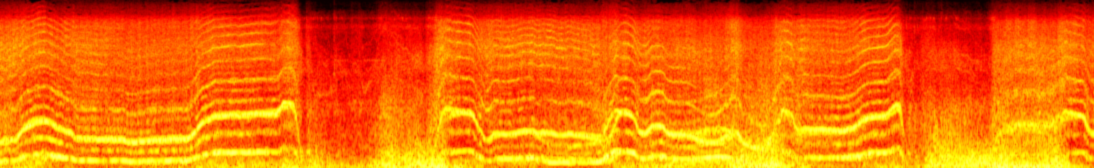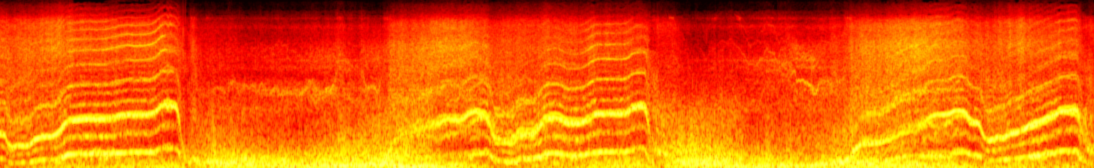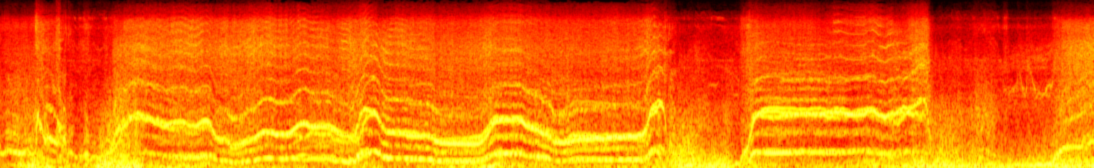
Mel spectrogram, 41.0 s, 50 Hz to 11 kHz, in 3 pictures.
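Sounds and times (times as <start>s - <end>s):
drone motors whining: 0.0s - 41.0s.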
